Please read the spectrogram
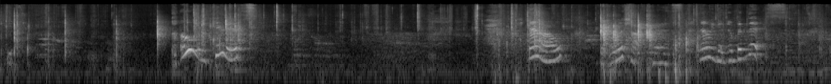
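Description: Scissors snipping and plastic packaging crinkling as small toy blind-bag packets are cut open. A young girl's voice comes in short stretches between the cuts.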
